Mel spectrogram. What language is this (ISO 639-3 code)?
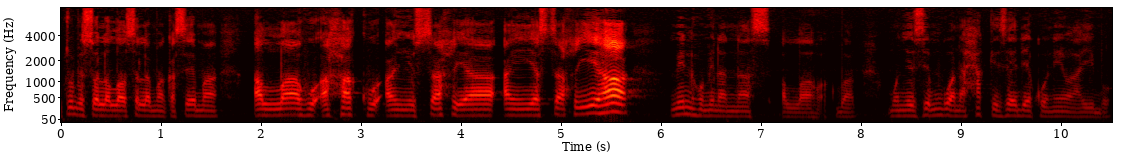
swa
